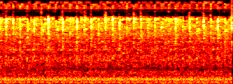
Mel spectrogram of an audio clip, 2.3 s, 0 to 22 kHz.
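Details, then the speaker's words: 1966 Ford Thunderbird V8 after fuel pump, water pump, radiator, coolant and ignition work: a lumpy idle with quick puffing ticks in time with the firing pulses, from an exhaust leak. "i can hear that exhaust leak good things are coming"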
